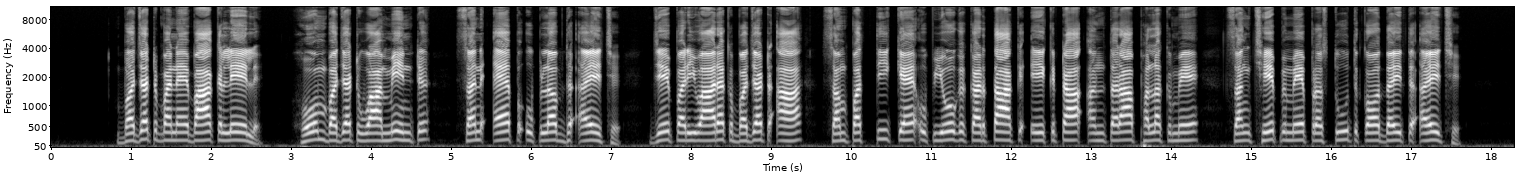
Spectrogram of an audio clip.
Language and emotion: Maithili, neutral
